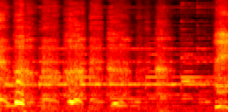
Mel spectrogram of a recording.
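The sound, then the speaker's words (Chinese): A voice imitates an old hunting dog panting after running away: quick, rhythmic huffs of breath, about eight in a row, breathy and fairly loud, with a faint steady tone humming underneath. “啊，跑得我现在还喘不过气来呀！”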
